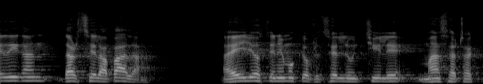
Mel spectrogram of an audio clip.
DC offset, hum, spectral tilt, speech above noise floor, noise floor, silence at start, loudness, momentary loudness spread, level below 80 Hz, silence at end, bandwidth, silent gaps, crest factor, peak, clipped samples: under 0.1%; none; -5 dB/octave; 48 dB; -82 dBFS; 0 s; -34 LUFS; 7 LU; -82 dBFS; 0 s; 15 kHz; none; 22 dB; -12 dBFS; under 0.1%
